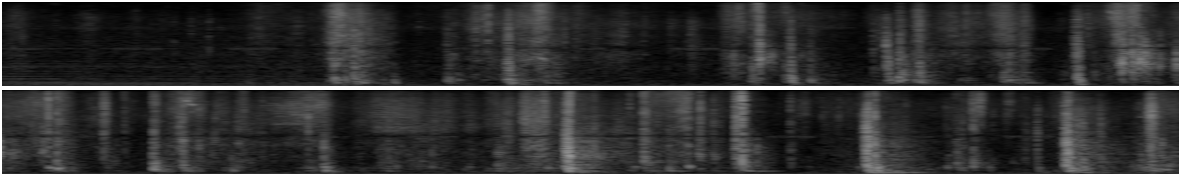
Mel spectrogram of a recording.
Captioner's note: scuffling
